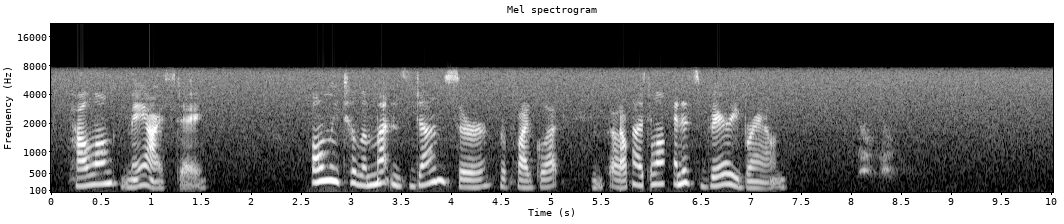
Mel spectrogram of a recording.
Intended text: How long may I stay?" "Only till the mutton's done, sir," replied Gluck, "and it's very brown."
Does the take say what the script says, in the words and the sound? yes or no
no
